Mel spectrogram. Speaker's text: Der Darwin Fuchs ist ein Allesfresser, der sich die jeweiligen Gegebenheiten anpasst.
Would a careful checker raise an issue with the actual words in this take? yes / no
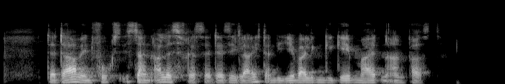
yes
